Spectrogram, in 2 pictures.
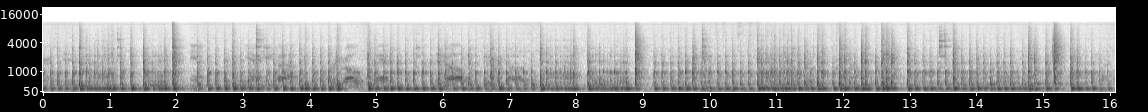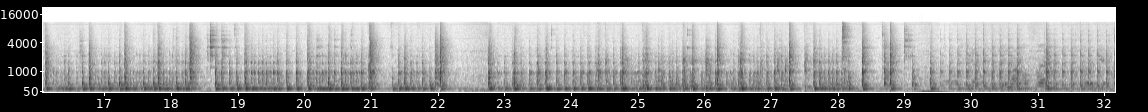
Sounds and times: Drum roll: 0.0 - 32.1.

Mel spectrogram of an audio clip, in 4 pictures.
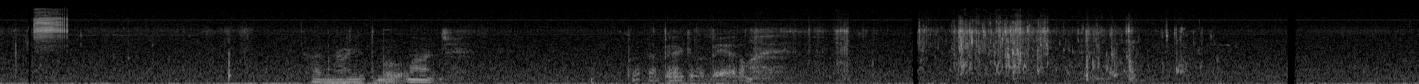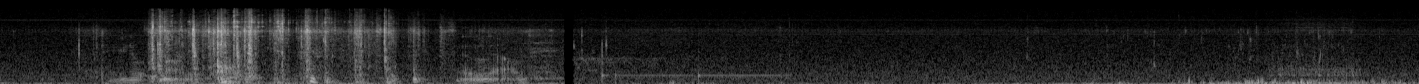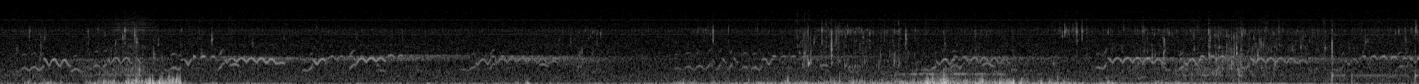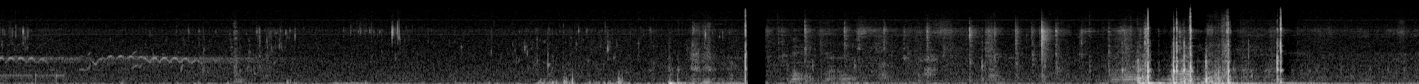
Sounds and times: Rowboat, canoe, kayak: 0.0 - 56.7
Animal: 28.5 - 45.6.

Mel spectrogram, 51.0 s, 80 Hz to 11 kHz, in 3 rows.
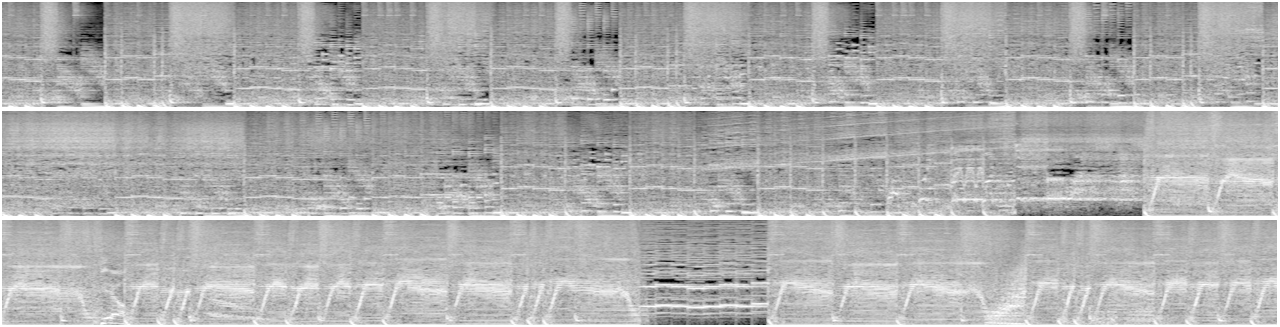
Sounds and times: Dubstep: 0.0 - 51.0.

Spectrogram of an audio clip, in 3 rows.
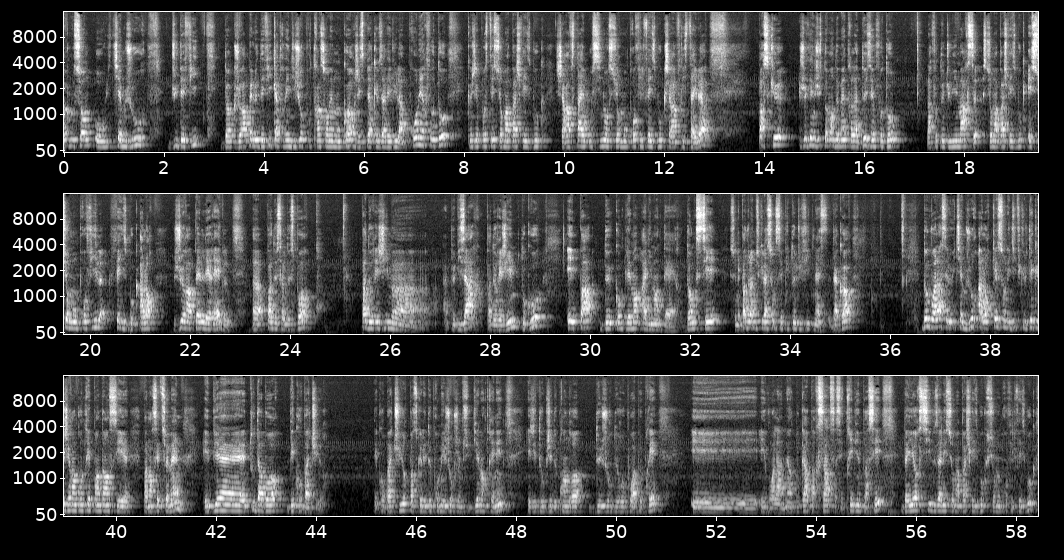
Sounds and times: Speech: 0.0 - 13.1, 13.9 - 24.7, 25.4 - 35.4, 36.6 - 44.3, 45.1 - 50.9, 51.5 - 58.4.

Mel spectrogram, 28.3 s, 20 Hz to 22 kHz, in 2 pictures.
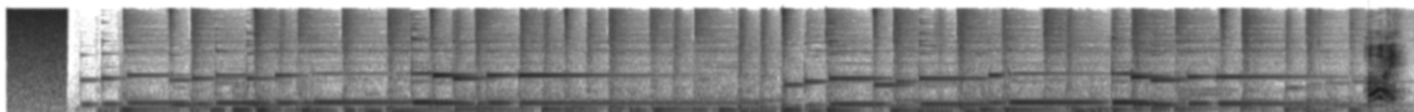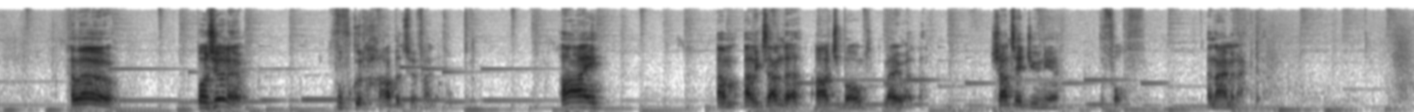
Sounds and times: Vibraphone: 0.8 - 14.4, 15.0 - 26.1.

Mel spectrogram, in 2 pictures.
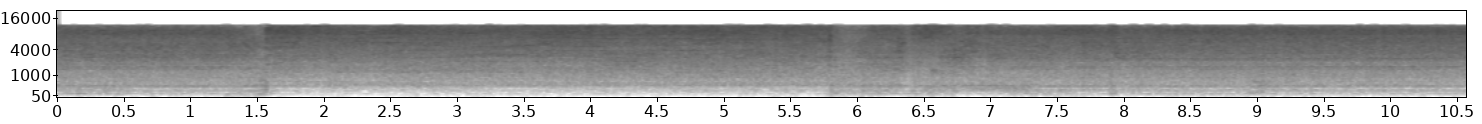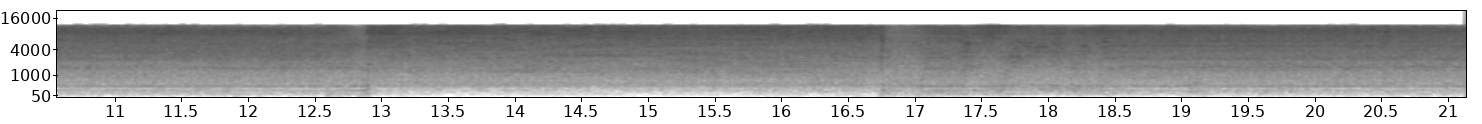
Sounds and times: Power tool: 0.0 - 21.1.

